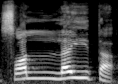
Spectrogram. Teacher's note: لام پہ تشدید ہے، سخت پڑھا جائے گا، اس یا کو ہم کھینچیں گے نہیں، لام یا زبر لی۔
